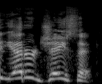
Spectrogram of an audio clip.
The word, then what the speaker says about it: Jędrzejczyk: Joanna Jędrzejczyk. How do you like that for pronunciation, huh?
